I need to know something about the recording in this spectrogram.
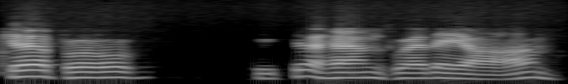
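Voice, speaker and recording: An actor playing a polite, drily menacing gentleman gunman, who also narrates in 1950s radio-drama style. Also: fairly high pitch, measured pace, close to an everyday voice. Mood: cool menace. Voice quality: crisp, formal, drily menacing. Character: cool, polite gentleman gunman, middle-aged man. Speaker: narrator and lead. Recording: tinny old radio broadcast, faint hiss.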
